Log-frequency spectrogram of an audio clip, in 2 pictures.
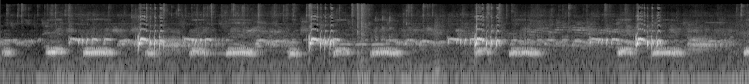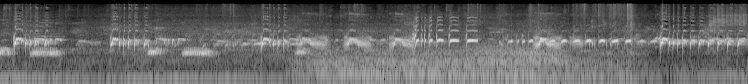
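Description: Zebra dove (perkutut) singing its cooing song over and over: quick stuttering high notes followed by lower, rounder coos. A low rumbling background noise joins about two-thirds of the way in.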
